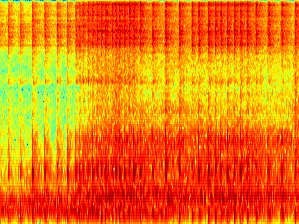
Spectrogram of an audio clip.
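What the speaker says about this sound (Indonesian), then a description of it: "Suara mesinnya pun juga masih halus, terus juga mesinnya masih kering" An old used motorcycle at a secondhand dealer is revved with the throttle, its engine chugging in a rapid, steady beat that climbs slightly and holds, loud and close with no voices.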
